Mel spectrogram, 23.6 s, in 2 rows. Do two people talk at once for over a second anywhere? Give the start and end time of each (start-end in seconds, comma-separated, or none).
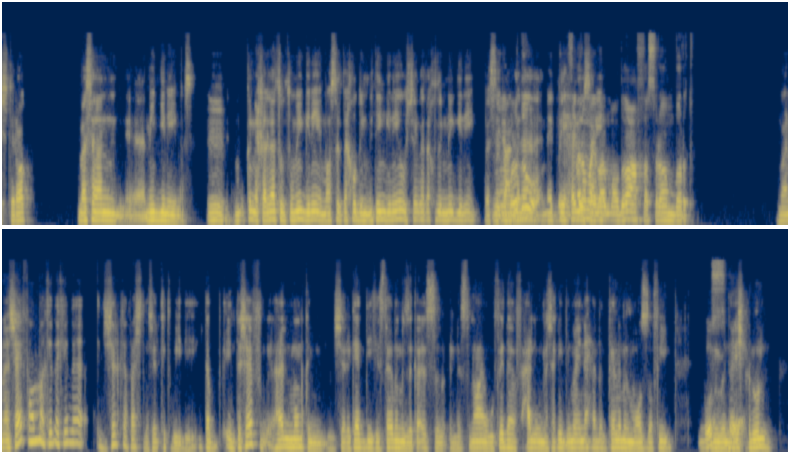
7.3-9.1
